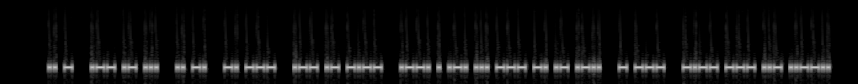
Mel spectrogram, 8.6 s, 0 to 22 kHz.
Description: Morse code, heard as a keyed tone, about 46 wpm, 700 Hz. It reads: IT WAS IN NO WAY PERSONAL TO YOU?
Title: Sentences from Top 1000 Words - Review Part 4 - 45wpm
